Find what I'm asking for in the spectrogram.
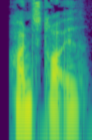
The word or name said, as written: håndstrøgen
